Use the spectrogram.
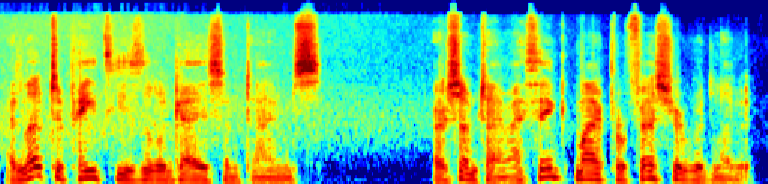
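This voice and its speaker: A man's voice: on the low side, sing-song, brisk, darkish tone, slightly rough, low-quality recording. A man livestreaming a game, reading character dialogue aloud with stumbles and short asides. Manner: reads on-screen text aloud with stumbles and asides. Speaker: game streamer.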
